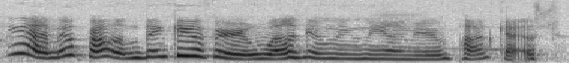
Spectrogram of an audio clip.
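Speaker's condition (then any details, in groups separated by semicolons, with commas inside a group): ALS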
